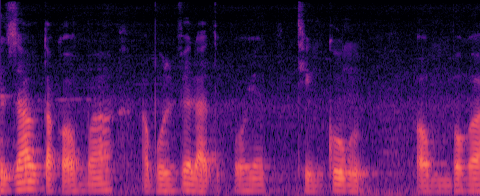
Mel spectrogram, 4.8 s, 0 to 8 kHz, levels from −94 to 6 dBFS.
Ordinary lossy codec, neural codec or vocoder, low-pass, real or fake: none; none; none; real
